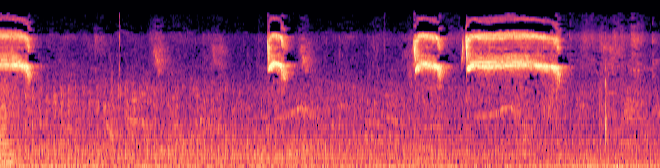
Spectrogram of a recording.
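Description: A young peregrine falcon calling in shrill, high-pitched cries. One call cuts off just after the start, a short one comes about three seconds in, then a short call and a longer drawn-out one follow between four and five and a half seconds.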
